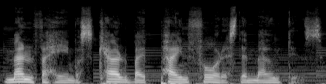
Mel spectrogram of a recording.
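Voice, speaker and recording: First-person fantasy narrator: male actor for dutiful spirit guardian, lowish pitch, measured, solemn delivery over guitar music. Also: fairly even intonation, lightly acted.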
